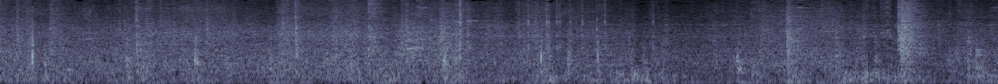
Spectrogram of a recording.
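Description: Durango & Silverton narrow-gauge passenger train rolling along the track, heard from an open car: a steady rumble with irregular wheel clicks and clacks, and one sharper click about six seconds in.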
